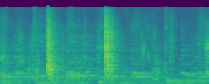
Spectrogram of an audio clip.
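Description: Stainless steel potato masher knocking against the bottom of a stainless steel pot as it mashes cooked apples, with a sharp strike about half a second in and another about a second in, over background music.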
